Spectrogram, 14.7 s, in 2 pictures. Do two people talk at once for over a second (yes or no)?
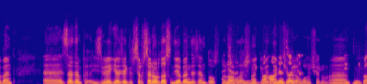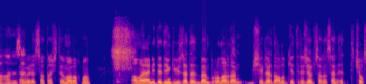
yes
